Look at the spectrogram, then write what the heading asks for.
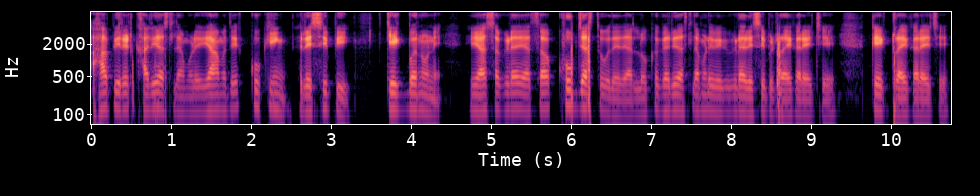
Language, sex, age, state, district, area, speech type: Marathi, male, 45-60, Maharashtra, Amravati, urban, spontaneous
